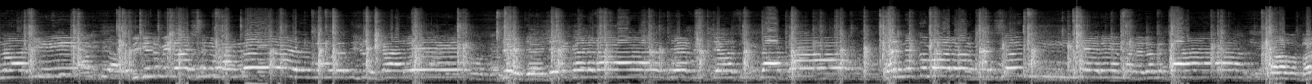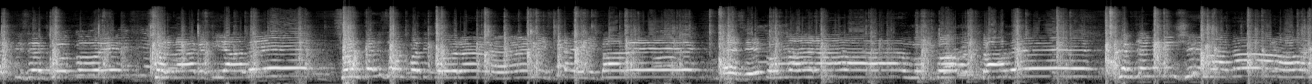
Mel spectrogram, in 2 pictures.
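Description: Devotional singing, one melody line, with steady rhythmic hand-clapping keeping time throughout.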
